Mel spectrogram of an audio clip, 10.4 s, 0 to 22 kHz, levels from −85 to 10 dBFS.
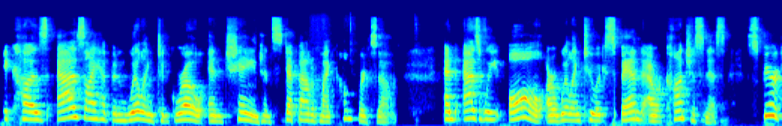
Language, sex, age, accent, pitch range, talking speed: English, female, 50-69, American, 190-260 Hz, 160 wpm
